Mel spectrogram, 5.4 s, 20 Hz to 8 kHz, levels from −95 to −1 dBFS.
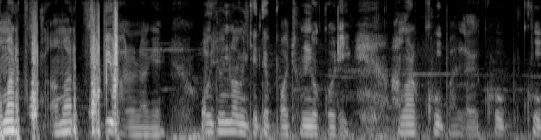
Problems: background sounds at intervals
